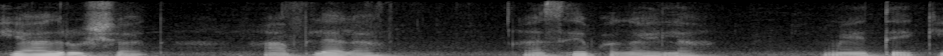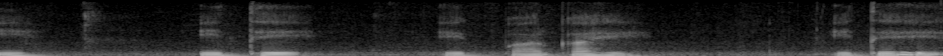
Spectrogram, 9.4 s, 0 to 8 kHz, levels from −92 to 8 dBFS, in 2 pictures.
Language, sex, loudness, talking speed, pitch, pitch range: Marathi, female, -30 LUFS, 75 wpm, 155 Hz, 150-165 Hz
